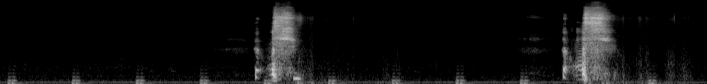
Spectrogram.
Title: Cold and flower induced sneezes, hitching and wet nose blowing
